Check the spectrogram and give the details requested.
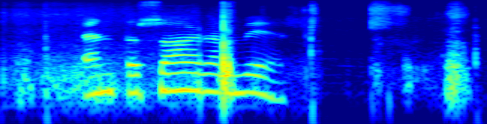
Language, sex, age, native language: Icelandic, male, 10, Icelandic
